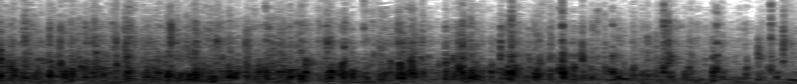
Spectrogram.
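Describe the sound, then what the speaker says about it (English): Audience applause at a junior livestock show, a steady wash of clapping filling the arena at full volume for the whole stretch, with voices mixed in. "Let's give them all one more nice round of applause."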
